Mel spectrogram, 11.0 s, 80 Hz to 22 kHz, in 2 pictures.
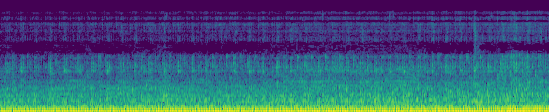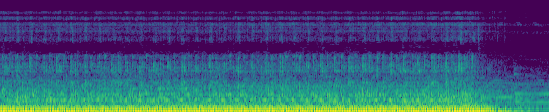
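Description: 2008 Dodge Ram's Hemi V8 idling steadily, heard from behind the truck at the exhaust.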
